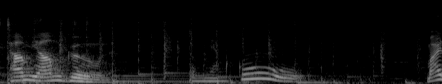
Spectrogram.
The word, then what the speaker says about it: Tom Yum Goong: popular Thai soup that's difficult to pronounce but very easy to cook and it's healthy for you it's tum yam goon tum yam my name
